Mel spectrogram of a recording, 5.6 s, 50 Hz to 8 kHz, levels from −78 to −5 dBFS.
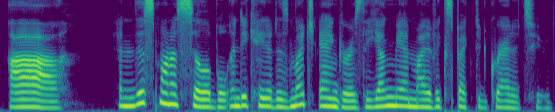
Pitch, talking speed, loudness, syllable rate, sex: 200 Hz, 160 wpm, -17 LUFS, 6.0 syllables/s, female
